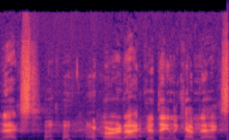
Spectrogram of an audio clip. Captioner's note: laughter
